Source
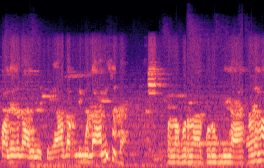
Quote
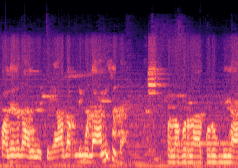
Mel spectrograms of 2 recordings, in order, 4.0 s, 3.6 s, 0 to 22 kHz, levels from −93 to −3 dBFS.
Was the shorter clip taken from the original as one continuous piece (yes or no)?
yes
